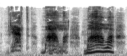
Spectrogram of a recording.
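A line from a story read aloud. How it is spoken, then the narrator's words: Whisper. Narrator (Russian): зашептал Коровьев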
